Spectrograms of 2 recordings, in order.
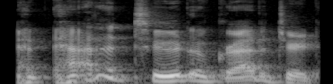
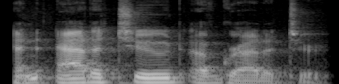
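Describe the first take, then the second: First: Attitude of gratitude, high and ringing; emphatic repeat. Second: Said in the usual way. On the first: Acted.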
